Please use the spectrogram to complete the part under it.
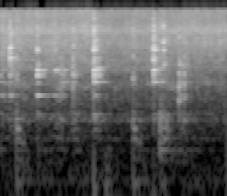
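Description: Finely chopped onion frying in a hot pan: a constant sizzle punctuated by about six sharp spatula scrapes and clicks at irregular intervals, close by, with no talking.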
